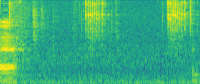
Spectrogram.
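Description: Socket ratchet clicking in two short runs, about a second in and near the end, as a coilover strut's lower fastener is snugged only lightly.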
